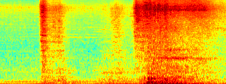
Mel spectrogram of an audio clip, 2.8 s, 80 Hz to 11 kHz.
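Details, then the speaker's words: 1976 square-body Chevy with factory 454 after swapping an Edelbrock carb for a Holley, gas poured in the bowls, hot Texas weather: long crank, short burst, brief roar then fade; cranks but won't start, owner thinks it was just flooded. "oh we almost had it try [Music] again almost get a little gas all right let's go make some adjustments all right I don't think I needed any adjustments actually think it was just a little flooded"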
